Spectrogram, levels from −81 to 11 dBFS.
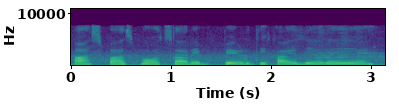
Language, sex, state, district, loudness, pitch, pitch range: Hindi, female, Uttar Pradesh, Shamli, -19 LUFS, 240 Hz, 230-250 Hz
